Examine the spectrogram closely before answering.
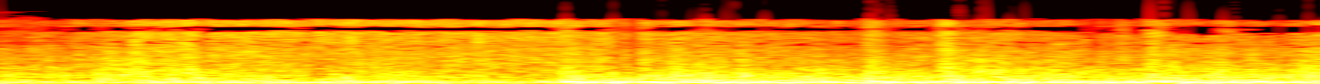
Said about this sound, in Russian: Авиаудар по стоянке машин скорой помощи на территории больницы Аль-Авда на севере сектора Газа. То, что как это выглядит, это э, одно дело, но здесь нужно э, еще со звуком это все слушать.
